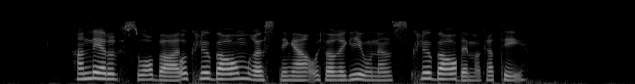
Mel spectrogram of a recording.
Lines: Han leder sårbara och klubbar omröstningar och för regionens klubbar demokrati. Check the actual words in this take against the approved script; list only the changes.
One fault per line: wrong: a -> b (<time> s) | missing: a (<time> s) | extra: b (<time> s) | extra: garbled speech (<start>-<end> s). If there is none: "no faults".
no faults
